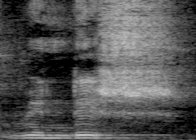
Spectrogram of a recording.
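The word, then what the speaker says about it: windig: If it is windy, it will be es ist windisch. Here you just understand, if suppose ig comes at the end of any word, it will be sure. It is pronounced as sure.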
